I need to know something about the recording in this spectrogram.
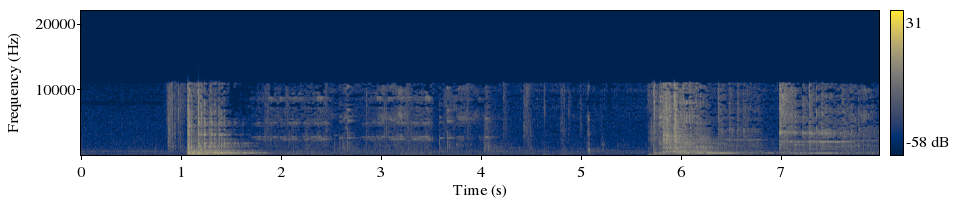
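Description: A cat jumps and lands with a soft thump.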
